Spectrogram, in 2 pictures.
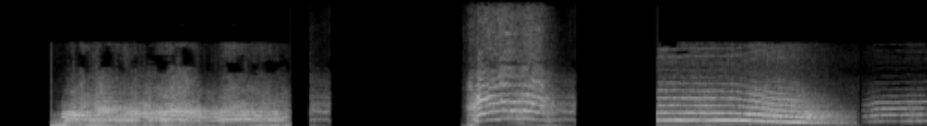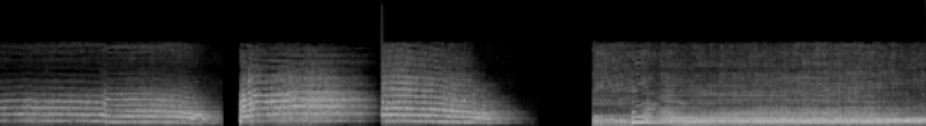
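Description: Elephant calls follow one another with short silences between them. Most are harsh, brassy trumpets and high squeals, some bending downward or wavering, and none of the deep, low rumbles is heard.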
